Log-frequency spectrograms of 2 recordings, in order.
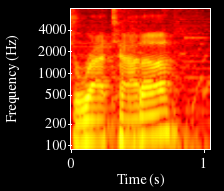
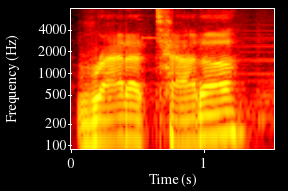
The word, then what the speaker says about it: Rattata: have played Pokemon to teach you that it's Rattata and not Ratata or Ratata or Ratat. Dude, Pokemon pronunciations as a kid, man.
